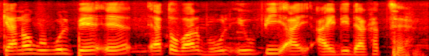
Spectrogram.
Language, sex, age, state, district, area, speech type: Bengali, male, 30-45, West Bengal, Birbhum, urban, read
